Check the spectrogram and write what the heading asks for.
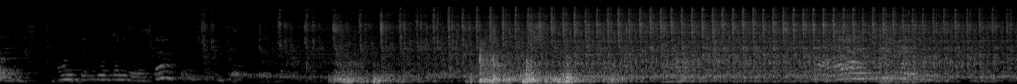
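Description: Sewing machine stitching steadily in a fast, even rhythm, starting about three seconds in. Faint voices before it.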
